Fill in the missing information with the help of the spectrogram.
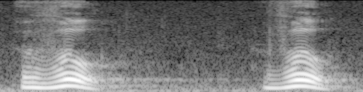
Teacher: Okay, this time we have picked Zal. So tip of tongue is touching the front upper teeth, that edge, and you are pronouncing this one softly with thin sound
